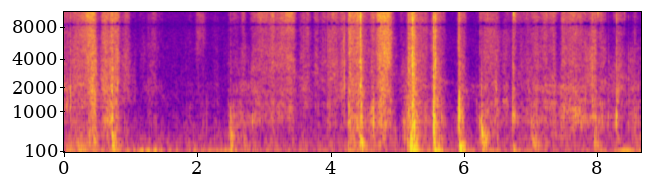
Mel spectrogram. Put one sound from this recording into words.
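Thick felt-like fabric rustles and rubs as it is handled and folded.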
